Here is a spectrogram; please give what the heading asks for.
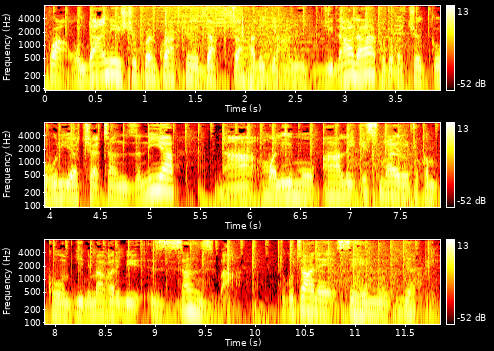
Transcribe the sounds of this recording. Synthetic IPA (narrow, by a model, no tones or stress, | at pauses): kwaʔundaniʃukɾankwakɛdaktaɦaɾialiʄilalakutɔkat͡ʃakiuhuɾiat͡ʃatanzania | namwalimuʔaliʔismailkutɔkam̩kɔːwam̩ʄinimaɣaɾiɓizanziɓa̰ | tukutanɛsɛɦɛmujapḭli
